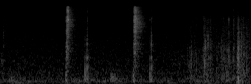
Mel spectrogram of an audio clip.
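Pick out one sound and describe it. A perfume atomiser sprays in short hissing bursts.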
